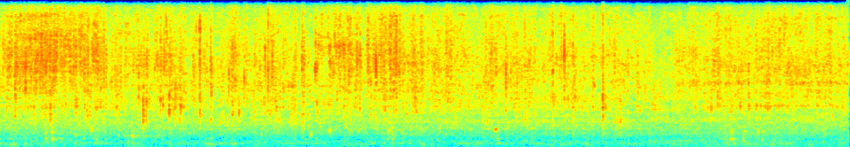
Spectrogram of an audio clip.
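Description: Kitchen tap running a steady stream into the sink as greens are rinsed by hand in a metal strainer, with a few light clicks and knocks from the handling.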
